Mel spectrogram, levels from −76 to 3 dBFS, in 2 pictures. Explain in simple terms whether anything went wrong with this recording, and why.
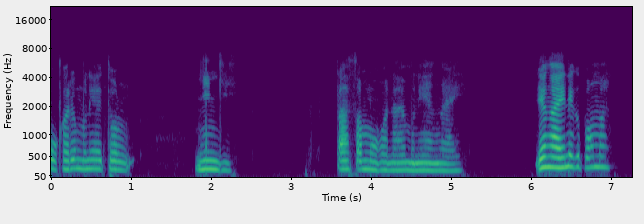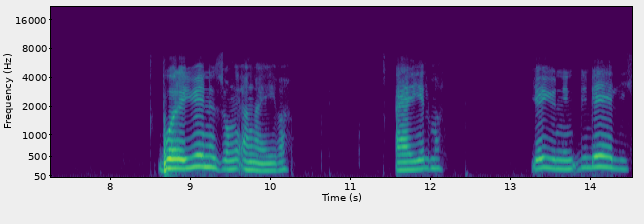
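Nothing went wrong with this speech recording. It has the slightly narrowed sound of an HD Voice phone call, with nothing above 7 kHz, which fits the AMR wideband codec working as intended.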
